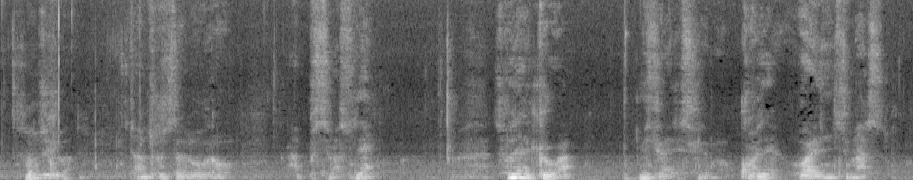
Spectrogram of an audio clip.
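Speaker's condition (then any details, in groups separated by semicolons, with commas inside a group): Tongue cancer, tongue resected twice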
